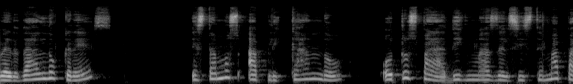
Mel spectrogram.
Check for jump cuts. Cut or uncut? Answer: uncut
